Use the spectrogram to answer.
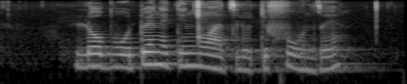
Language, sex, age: Swati, female, 18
